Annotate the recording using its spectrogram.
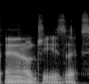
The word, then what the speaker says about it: analgesics: Yeah, and that acronym was, I just looked it up, it's movement, exercise, analgesics, and treatment. Does that sound right? – Yes, analgesics.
